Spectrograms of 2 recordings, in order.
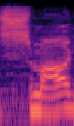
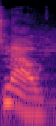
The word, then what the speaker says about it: Smaug: No, that's Smaug. No, I know, but they're probably spelled the same. They're not. It's Smaug is S-M-A-U-G.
